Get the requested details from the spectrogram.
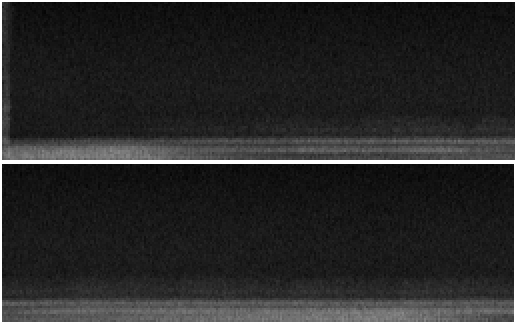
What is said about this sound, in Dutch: Wat we wel hebben gemerkt is dat dit gebouw gewoon een soort van standaard geluid heeft die er gewoon altijd is. Een soort motorisch iets. Er is nooit een volledige stilte, wat op zich ook wel interessant is.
